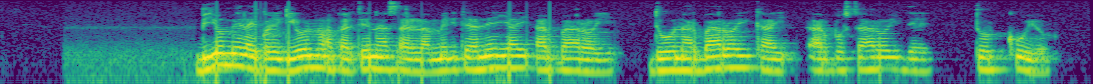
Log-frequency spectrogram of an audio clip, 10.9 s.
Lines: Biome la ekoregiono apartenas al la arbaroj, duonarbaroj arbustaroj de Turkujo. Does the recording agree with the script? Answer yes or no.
no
